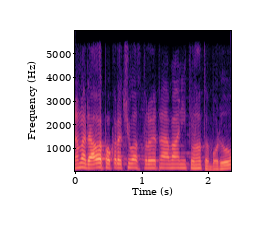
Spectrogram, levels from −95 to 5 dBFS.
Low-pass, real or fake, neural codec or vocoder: 5.4 kHz; fake; codec, 16 kHz, 1 kbps, X-Codec, HuBERT features, trained on balanced general audio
